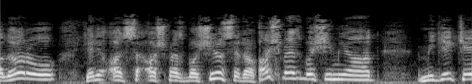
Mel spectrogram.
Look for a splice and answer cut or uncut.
cut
